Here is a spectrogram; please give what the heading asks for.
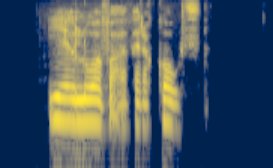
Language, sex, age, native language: Icelandic, female, 40-49, Icelandic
